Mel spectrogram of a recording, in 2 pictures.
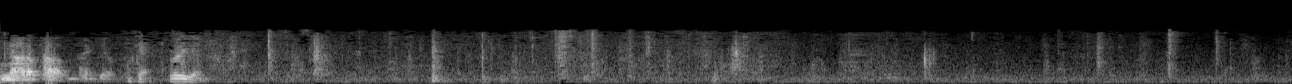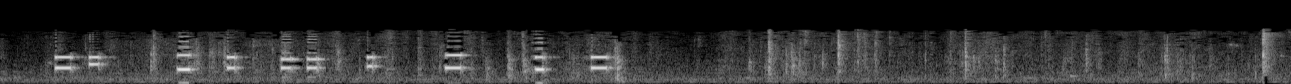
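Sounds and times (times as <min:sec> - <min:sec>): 
speech: 0:00.1 - 0:02.2
touch-tone telephone dialing beeps: 0:13.5 - 0:14.1, 0:14.7 - 0:16.8, 0:17.4 - 0:19.1.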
